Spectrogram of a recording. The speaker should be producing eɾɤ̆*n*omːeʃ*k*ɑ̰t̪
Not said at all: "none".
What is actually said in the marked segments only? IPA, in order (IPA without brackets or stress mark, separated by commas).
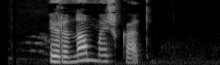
n, k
